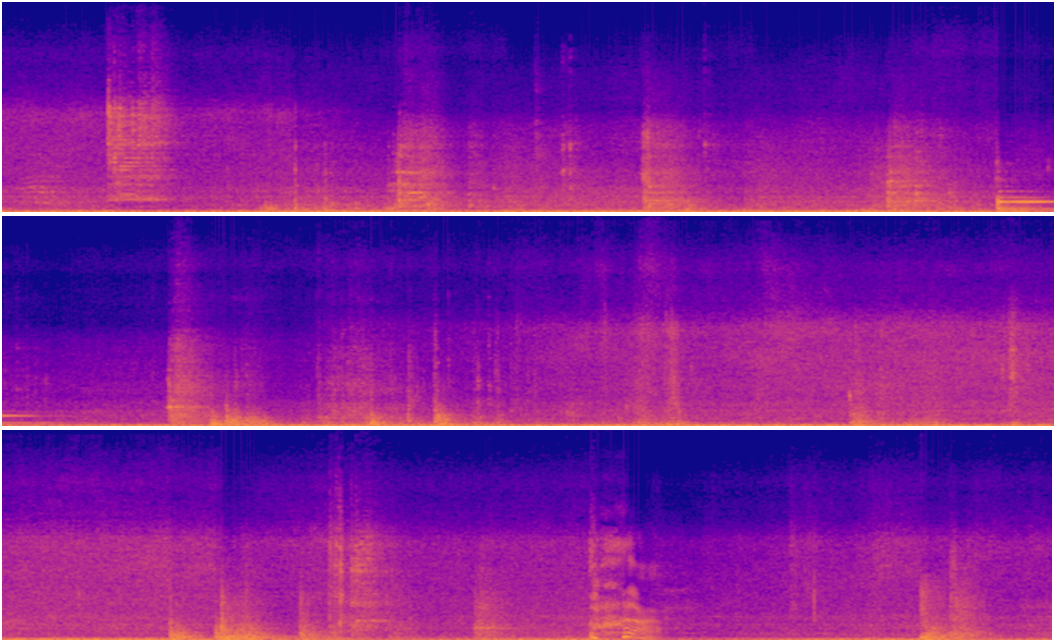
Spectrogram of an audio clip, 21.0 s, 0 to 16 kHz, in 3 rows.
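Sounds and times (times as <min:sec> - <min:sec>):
steady low hum: 0:00.0 - 0:21.0
metal clanking against metal: 0:00.7 - 0:05.2, 0:05.8 - 0:10.6, 0:15.1 - 0:17.6.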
